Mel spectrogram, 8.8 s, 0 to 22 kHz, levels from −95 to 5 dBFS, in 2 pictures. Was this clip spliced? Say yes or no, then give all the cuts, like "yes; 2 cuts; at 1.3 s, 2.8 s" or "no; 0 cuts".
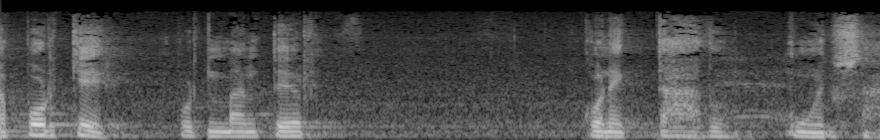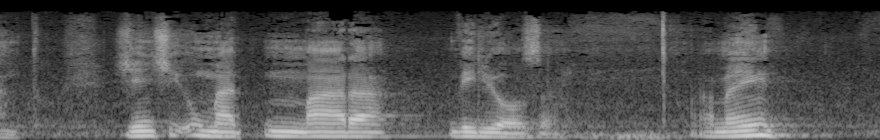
yes; 3 cuts; at 1.0 s, 4.1 s, 5.6 s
